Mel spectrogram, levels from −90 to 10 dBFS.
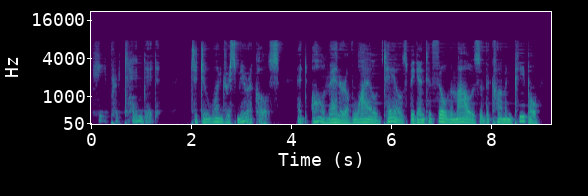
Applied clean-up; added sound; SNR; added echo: neural mask model DeepFilterNet 3.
